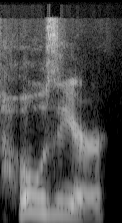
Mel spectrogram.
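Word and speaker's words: Hoosier: It's pronounced hosier. Okay. Or like saying who and sure together.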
